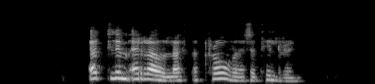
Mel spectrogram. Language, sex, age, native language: Icelandic, female, 40-49, Icelandic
